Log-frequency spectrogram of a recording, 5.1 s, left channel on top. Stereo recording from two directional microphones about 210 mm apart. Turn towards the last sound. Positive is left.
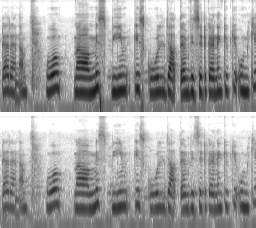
turn(degrees=35)  # may be behind; listen again after turning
